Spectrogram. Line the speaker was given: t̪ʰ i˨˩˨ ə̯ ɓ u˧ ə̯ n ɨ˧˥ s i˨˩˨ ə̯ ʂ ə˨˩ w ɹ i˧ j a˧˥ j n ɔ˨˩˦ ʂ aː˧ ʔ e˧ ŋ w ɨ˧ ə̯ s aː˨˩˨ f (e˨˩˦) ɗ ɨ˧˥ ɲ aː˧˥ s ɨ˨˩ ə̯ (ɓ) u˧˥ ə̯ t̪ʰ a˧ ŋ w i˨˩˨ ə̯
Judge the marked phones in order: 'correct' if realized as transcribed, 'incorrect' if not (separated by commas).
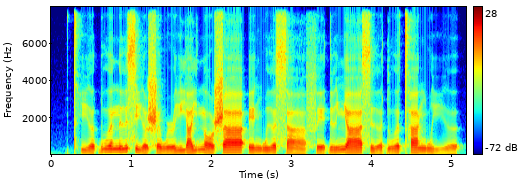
correct, incorrect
